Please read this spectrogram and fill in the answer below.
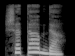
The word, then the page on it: ಶತಾಬ್ದಿ: kannada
